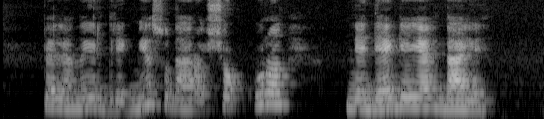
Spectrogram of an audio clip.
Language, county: Lithuanian, Šiauliai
